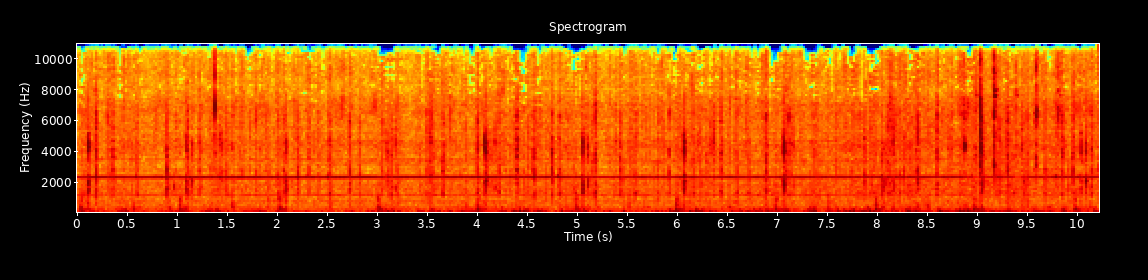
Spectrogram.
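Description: Vehicle driving through falling snow at night, heard from inside: a steady low road rumble with irregular light ticks against the glass and a faint steady high tone.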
